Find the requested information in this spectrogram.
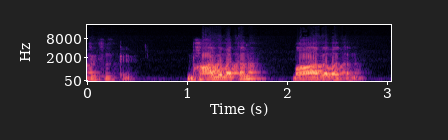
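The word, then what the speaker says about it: भागवतम्: Bhagavatam, Bhagavatam. In Tamil devotees, they tend to pronounce ba instead of bha. So often they say Bhagavan or Bhagavatam. So it is not Bhagavatam, it's Bhagavatam.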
